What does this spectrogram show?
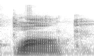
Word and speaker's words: Planck: say plank time well it's not pronounced plank it's plonk his name i i just said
